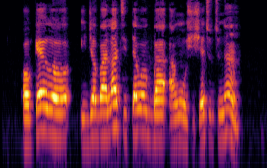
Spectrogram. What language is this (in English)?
Yoruba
